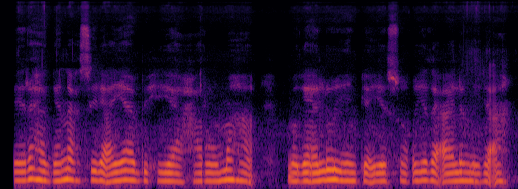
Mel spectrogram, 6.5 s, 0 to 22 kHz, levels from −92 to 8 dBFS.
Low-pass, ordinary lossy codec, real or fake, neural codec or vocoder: none; none; fake; vocoder, 44.1 kHz, 128 mel bands every 512 samples, BigVGAN v2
